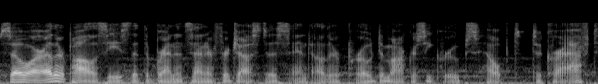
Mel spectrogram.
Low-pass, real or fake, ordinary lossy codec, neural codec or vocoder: 7.2 kHz; fake; Opus, 24 kbps; codec, 16 kHz, 8 kbps, FreqCodec, larger model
